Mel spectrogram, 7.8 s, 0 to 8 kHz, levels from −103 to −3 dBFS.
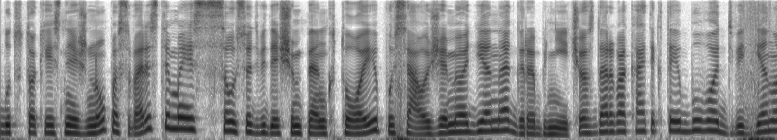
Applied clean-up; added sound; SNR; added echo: none; Crumpling, crinkling; 18 dB; none.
